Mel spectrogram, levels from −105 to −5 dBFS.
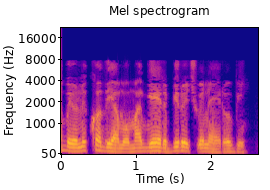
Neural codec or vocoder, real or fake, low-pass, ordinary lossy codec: autoencoder, 48 kHz, 32 numbers a frame, DAC-VAE, trained on Japanese speech; fake; 19.8 kHz; AAC, 24 kbps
